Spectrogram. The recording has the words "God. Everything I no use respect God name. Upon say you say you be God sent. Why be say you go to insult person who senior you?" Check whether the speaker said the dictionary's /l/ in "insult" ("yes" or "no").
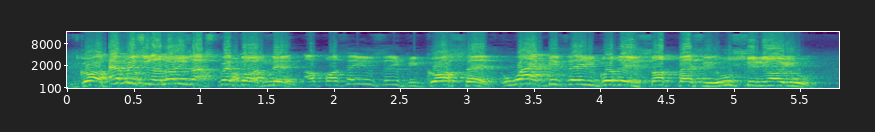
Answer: no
